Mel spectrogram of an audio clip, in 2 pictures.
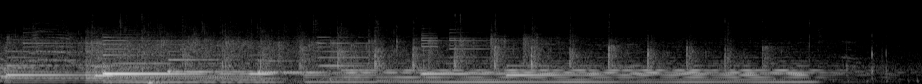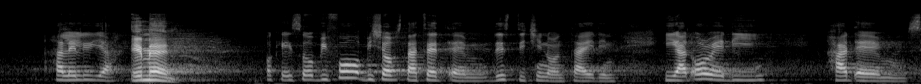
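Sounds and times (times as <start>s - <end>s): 
audience clapping in welcome: 0.3s - 8.9s
speech: 9.8s - 11.1s, 12.0s - 18.4s.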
